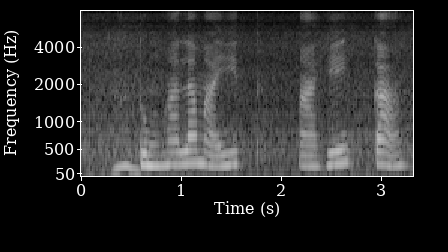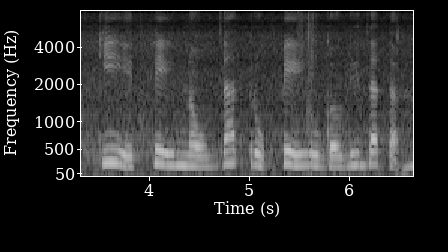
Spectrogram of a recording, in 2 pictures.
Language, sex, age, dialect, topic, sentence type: Marathi, female, 25-30, Varhadi, agriculture, statement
